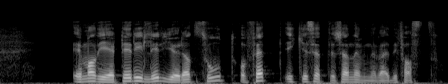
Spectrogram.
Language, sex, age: Norwegian, male, 37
